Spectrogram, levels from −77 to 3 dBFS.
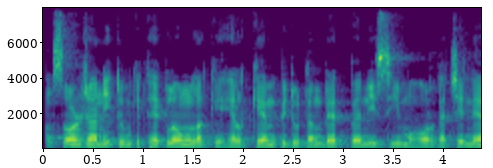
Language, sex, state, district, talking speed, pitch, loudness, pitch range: Karbi, male, Assam, Karbi Anglong, 190 wpm, 125 Hz, -17 LUFS, 115-130 Hz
